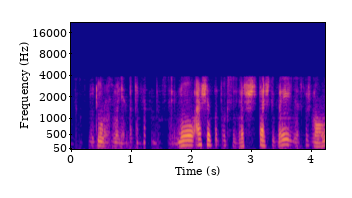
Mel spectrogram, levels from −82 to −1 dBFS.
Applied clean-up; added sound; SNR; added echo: neural separator model SepFormer WHAMR!.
